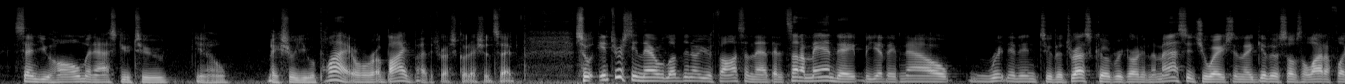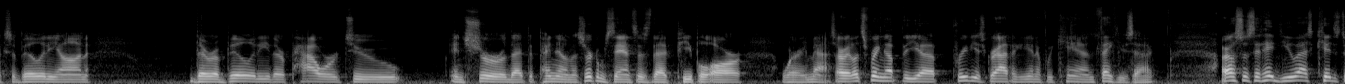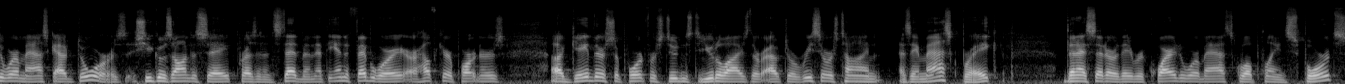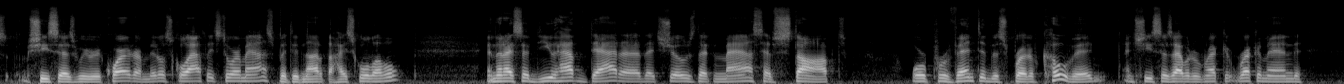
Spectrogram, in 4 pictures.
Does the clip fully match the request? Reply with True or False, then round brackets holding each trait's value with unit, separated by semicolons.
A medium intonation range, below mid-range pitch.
True (3.6 semitones; 130 Hz)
